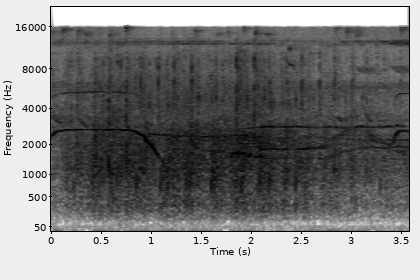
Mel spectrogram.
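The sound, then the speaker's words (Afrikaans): The animals at an animal concert cheer her on. A crowd applauds steadily, a dense wash of clapping with scattered cheers and a few high whistles, sustained and fairly loud throughout. “diere juig haar toe”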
